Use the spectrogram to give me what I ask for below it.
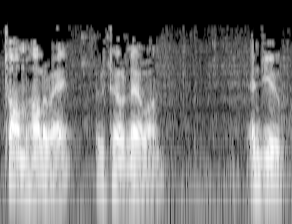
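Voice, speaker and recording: An actor playing a concerned gentleman in a period radio drama, questioning in a measured, formal manner. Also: lowish voice, husky, lo-fi sound. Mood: insinuating. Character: concerned, probing gentleman colleague of Newton.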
